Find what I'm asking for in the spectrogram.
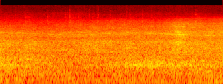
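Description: An Oman Air airliner passes near London Heathrow Airport, a steady broad jet rumble held at an even, moderate loudness throughout, with no voices.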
